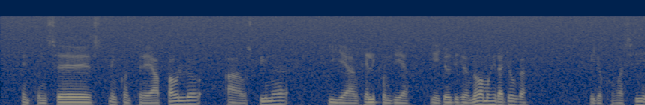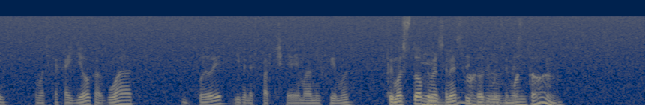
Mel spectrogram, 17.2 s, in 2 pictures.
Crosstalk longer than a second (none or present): present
